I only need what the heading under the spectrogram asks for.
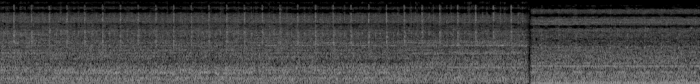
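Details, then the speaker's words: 2008 Mercedes-Benz GL 550 that sat not running, with a used SAM module fitted: light, quick ticking over a rough, noisy idle just after startup; owner suspects a lifter not yet pressurized with oil. "Sounds like it might have a lifter that's not pressurized with oil yet."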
